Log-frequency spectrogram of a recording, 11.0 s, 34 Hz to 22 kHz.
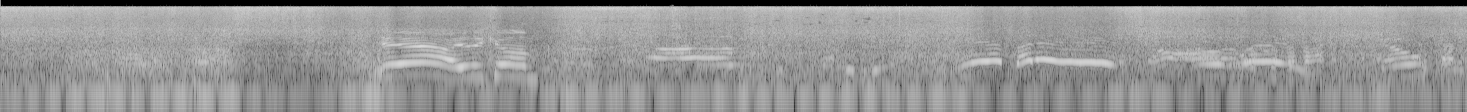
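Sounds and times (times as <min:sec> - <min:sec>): boat engine hum: 0:00.0 - 0:11.0
water rushing along hull: 0:00.0 - 0:11.0
person laughing: 0:05.8 - 0:06.9.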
